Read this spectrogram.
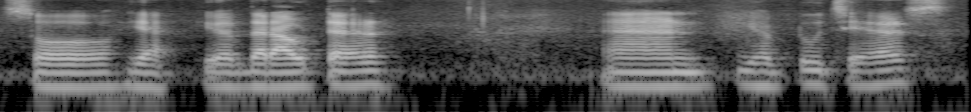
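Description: Flat-voiced man giving a room tour. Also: lowish voice, slow, slight background noise. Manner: plain, matter-of-fact listing of features. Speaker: vlogger giving a house tour. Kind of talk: casual walkthrough narration. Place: small student apartment indoors.

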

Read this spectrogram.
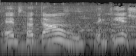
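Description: A woman's voice: on the high side, slow pace, loud music behind the voice. A woman fishing offshore with her partner who gives short, easygoing reactions and is recorded on a boat-mounted action camera. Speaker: angler and co-host. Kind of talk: casual chat while fishing. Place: small open boat offshore. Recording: loud wind and engine noise.

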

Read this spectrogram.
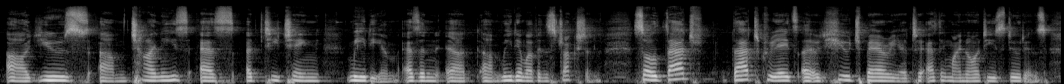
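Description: A middle-aged woman explaining as a conference panelist into a handheld microphone, halting and repeating words as she goes. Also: on the low side, darkish tone. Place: conference function room, indoors.

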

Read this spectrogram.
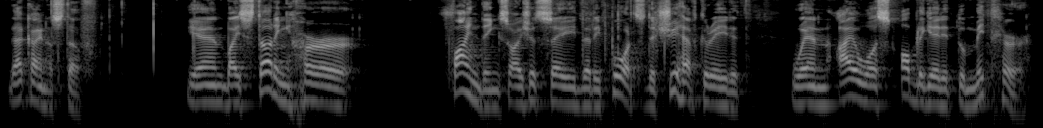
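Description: A man with a Slovenian accent speaks English as a second language, heated and insistent. His pitch sits in an ordinary middle range. He circles back over his points, repeats words and swears as he goes. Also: darkish tone. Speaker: vlogger. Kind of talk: agitated personal account.

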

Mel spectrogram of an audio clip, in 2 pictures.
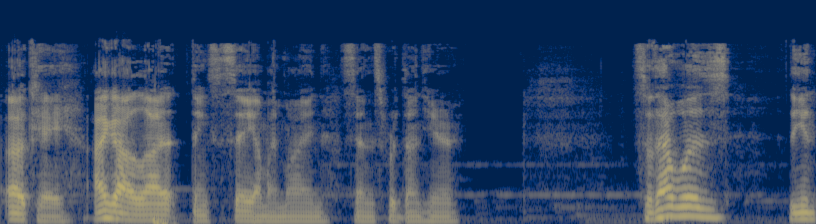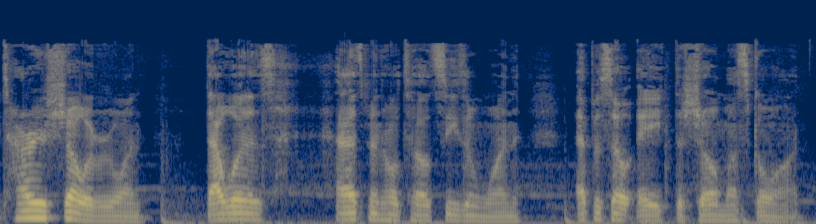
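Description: A man in his twenties with a low-pitched voice hosts a casual reaction video from a small room at home. He talks off the cuff in a rambling, excited fan's way, with some mild swearing. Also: moderate pace, soft background music. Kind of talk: casual unscripted reaction commentary.

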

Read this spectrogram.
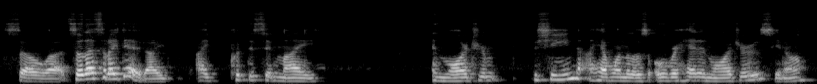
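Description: Husky-voiced older woman, chatting informally. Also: lowish voice, animated, normal speed, dark tone, low-quality recording. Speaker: visual artist, guest. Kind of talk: casual chat explaining own artwork. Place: book-lined home studio, indoors. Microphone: computer mic on a video call.

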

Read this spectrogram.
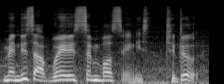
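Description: Measured older man explaining science. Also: high-pitched, a little hiss or hum. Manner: measured, informative, with fillers. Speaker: interviewee. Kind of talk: explanatory expert talk. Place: expo booth, indoors.

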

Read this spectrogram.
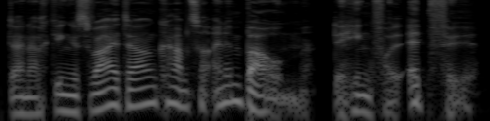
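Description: A man narrating a fairytale audiobook as a storyteller, expressive and deliberate. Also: lowish voice, no room sound, clean studio sound.

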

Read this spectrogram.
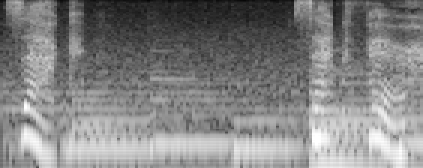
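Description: Kindly mother under loud music. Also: a little high, drawn-out words. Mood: anxious hope. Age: middle-aged. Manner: polite, solicitous. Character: kindly, anxious middle-aged mother. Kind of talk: dramatic game cutscene acting.

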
